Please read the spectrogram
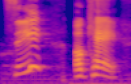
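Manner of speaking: high, loud and thrilled; excited. Real, not acted. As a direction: squeal with delight about it. Gushing over bounce feature.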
